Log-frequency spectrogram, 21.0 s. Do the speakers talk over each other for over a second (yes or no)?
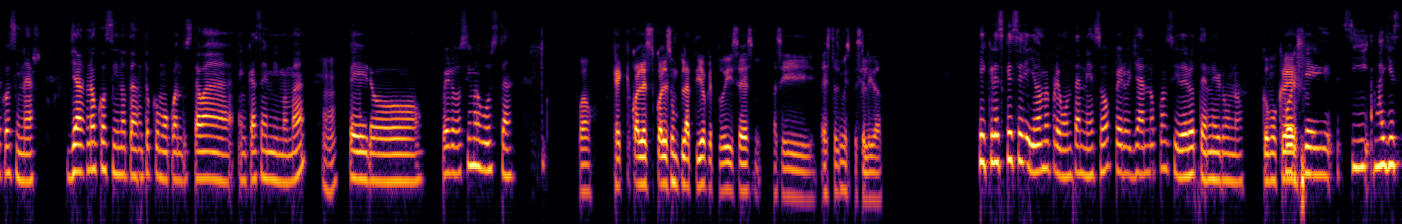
no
